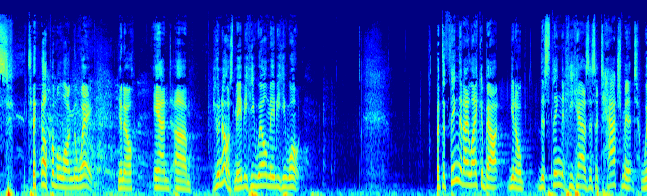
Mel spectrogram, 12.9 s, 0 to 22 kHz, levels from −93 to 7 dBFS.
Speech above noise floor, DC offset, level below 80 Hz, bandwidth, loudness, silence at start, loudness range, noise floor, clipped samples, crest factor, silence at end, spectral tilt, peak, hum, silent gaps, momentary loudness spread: 34 dB; under 0.1%; -34 dBFS; 16 kHz; -28 LUFS; 0 s; 7 LU; -61 dBFS; under 0.1%; 24 dB; 0 s; -4 dB/octave; -4 dBFS; none; none; 8 LU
